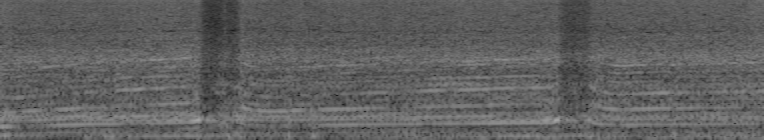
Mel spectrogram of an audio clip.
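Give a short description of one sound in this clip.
A car's tyres hum steadily on a highway.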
